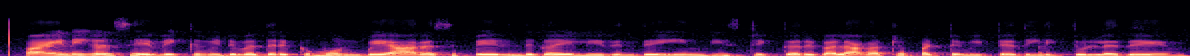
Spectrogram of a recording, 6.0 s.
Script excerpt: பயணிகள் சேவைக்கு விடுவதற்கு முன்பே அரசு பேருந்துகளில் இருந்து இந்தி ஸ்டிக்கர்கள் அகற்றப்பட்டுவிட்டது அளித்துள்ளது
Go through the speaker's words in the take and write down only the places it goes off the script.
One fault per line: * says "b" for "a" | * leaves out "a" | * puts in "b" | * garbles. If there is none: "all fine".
all fine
